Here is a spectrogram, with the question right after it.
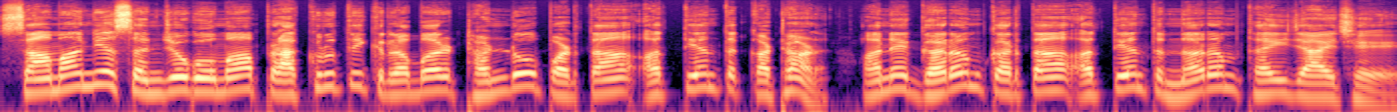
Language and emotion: Gujarati, neutral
